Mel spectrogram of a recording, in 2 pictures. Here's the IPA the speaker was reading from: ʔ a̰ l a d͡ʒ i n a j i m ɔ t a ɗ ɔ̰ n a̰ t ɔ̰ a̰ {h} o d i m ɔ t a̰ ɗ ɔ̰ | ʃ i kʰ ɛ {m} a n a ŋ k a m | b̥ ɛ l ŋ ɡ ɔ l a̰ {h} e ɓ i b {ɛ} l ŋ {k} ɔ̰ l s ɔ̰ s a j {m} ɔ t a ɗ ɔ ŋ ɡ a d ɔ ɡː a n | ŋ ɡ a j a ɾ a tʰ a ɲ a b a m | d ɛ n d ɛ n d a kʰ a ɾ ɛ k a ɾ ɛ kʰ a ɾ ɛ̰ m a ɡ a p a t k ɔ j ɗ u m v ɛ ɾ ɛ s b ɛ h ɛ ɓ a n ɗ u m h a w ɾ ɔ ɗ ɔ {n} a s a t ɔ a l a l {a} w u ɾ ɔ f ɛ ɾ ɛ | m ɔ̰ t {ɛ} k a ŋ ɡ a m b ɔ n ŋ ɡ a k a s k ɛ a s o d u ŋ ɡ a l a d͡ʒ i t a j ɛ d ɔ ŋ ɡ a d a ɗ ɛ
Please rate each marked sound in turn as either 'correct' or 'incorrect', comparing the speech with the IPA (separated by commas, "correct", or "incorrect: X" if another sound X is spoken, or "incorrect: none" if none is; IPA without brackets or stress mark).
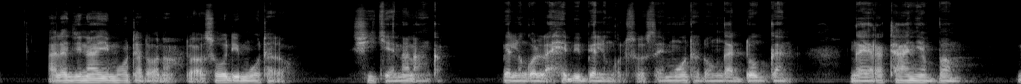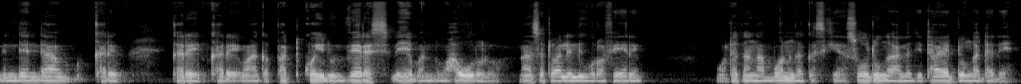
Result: incorrect: s, incorrect: n, correct, correct, incorrect: ɡ, correct, correct, incorrect: i, incorrect: a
